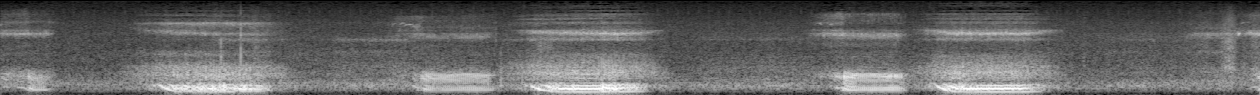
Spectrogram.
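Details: A Boston Terrier napping beside a man snores, the two trading low rasping breaths every few seconds.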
